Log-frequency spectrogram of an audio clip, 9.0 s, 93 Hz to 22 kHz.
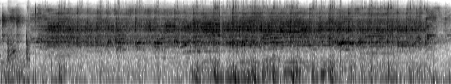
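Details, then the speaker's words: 2012 MacBook Pro: music through a thin, bass-less laptop speaker with a harsh crackly edge; the rubber surround has peeled off the speaker, later fixed with rubber cement. "so the rubber pad around this speaker is peeled up so that's the reason the sound is breaking"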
